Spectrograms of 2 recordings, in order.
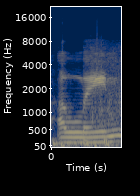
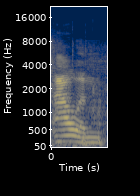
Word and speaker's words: Alain: his Discord but uh it's spelled like a l a i n but pronounced Allen it's weird but uh he made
